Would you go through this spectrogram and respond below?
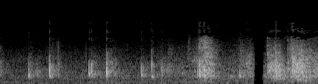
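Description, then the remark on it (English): A door is opened after a handful of soft, evenly spaced wooden taps, followed by a brief rushing, scraping swell of noise, a momentary cut to silence, then more of that noise. “I opened the door.”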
